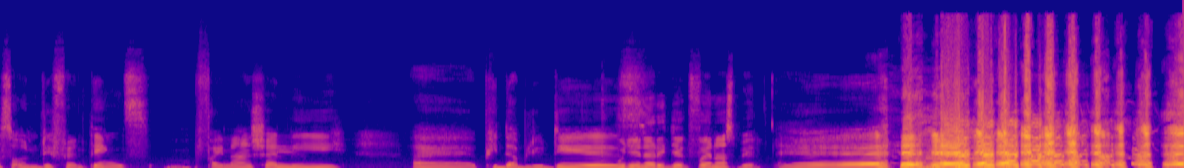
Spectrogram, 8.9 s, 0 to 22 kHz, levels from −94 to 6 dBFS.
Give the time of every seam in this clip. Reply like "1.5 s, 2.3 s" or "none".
none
